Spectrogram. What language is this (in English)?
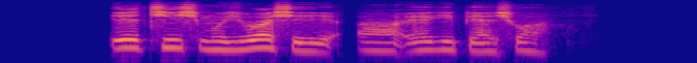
Torwali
